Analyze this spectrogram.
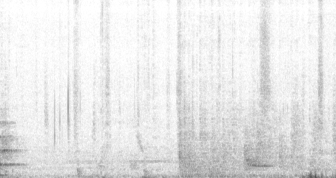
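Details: A Shiba Inu whimpers with brief, thin, high whines, one sliding downward near the end, amid rustling handling noise and a nearby human voice.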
